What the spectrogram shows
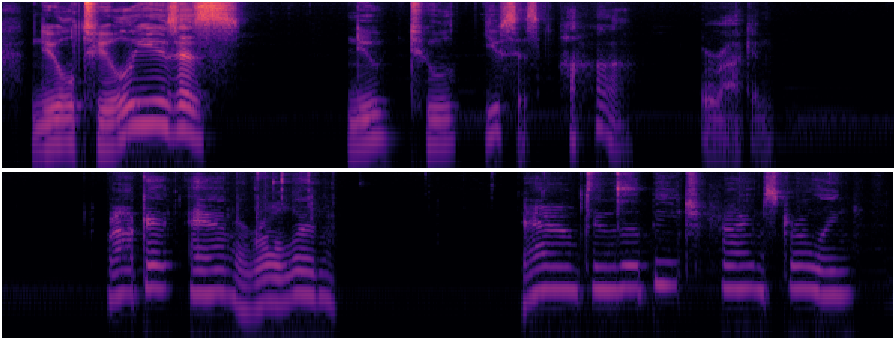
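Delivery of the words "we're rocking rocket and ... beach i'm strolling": very high frog puppet voice, rhyming. Talking to the guys watching, slipping into a Kermit the Frog voice. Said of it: "Going Kermit the Frog there".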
